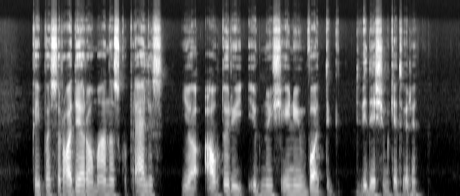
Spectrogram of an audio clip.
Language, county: Lithuanian, Kaunas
